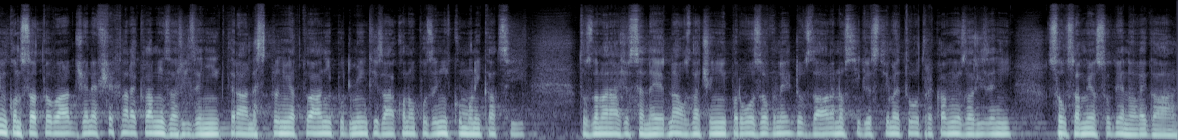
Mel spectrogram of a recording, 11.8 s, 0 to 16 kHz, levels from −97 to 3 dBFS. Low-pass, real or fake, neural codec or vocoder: 14.4 kHz; fake; codec, 44.1 kHz, 7.8 kbps, Pupu-Codec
